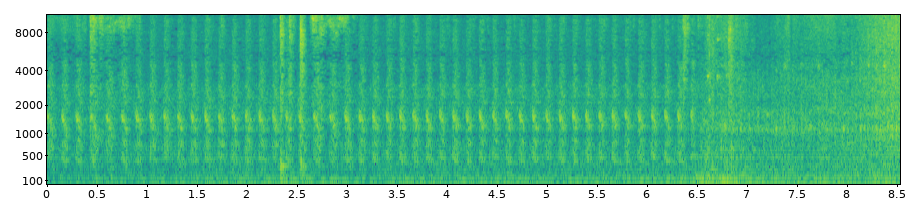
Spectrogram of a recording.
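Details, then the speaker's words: 2011 Isuzu NPR/NRR 5.2 diesel, sat about a year, new batteries, fuel primed 2–3 minutes with hand primer bulb: slow even cranking about four beats a second, catches at once, settles to steady idle; normal cold start. "There She Goes well that was easy nothing to it just prime it up and crank it"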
